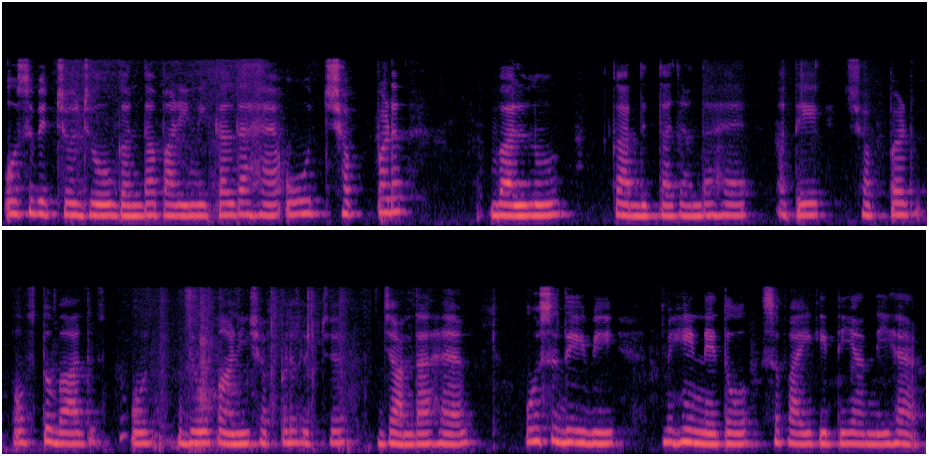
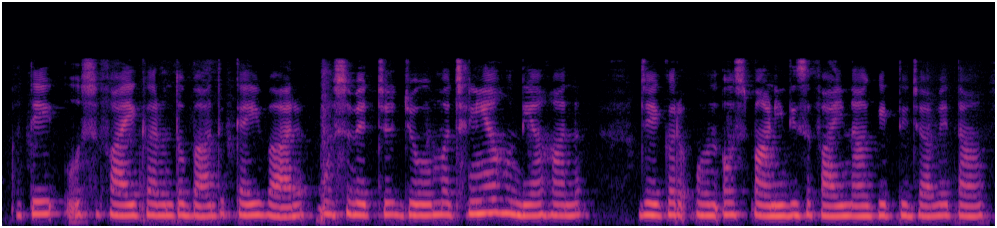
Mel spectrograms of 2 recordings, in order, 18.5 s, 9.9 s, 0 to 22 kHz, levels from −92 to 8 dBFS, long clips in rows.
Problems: background sounds at intervals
